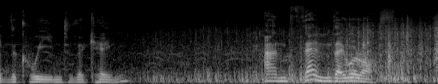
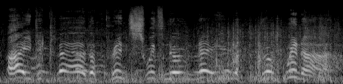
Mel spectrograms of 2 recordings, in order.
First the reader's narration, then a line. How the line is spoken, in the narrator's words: cried the king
